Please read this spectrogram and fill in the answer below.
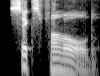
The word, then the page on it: sixfold: American English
